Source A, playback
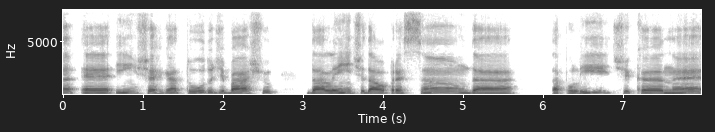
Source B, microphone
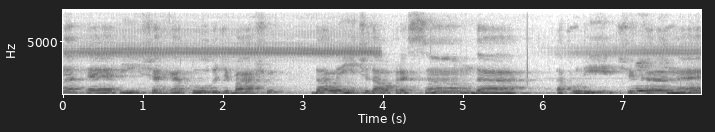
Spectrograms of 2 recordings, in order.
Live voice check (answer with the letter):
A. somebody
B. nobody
A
